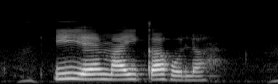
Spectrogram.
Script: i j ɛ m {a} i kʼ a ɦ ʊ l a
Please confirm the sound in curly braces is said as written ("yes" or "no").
yes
